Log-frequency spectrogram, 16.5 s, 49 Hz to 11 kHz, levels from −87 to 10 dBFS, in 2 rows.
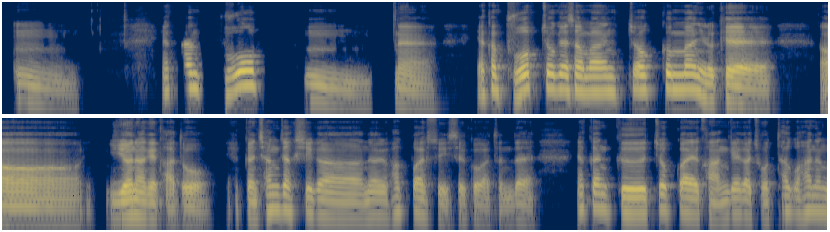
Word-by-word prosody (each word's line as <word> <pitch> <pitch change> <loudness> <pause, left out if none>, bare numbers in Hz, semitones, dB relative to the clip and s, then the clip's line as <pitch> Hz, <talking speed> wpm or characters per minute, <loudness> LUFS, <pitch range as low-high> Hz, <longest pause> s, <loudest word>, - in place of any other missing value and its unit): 음. 85 -9 -9 0.9
약간 160 +4 0 0.2
부업 195 +7 +6 0.4
음 85 -7 -8 0.2
네. 75 -5 -4 0.5
약간 160 -1 0
부업 165 +5 +3
쪽에서만 155 -3 +3
쪼끔만 165 +1 +3
이렇게 95 - +4 0.5
어 75 -2 0 0.3
유연하게 105 -1 +3
가도 70 -6 -4 0.2
약간 100 - -4
창작 135 +2 -2
시간을 105 -2 -3
확보할 120 -3 -4
수 - - -10
있을 - - -8
것 - - -5
같은데. 75 +1 -7 0.4
약간 140 -1 -3
'그쪽과의 120 -1 +2
관계가 105 +3 -3
좋다고 115 +6 -8
하는 130 0 -5
110 Hz, 215 characters per minute, -18 LUFS, 90-145 Hz, 0.9 s, 부업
